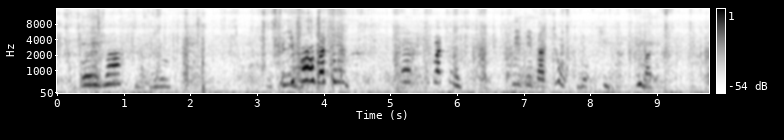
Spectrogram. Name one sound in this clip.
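Young boys talk and call out with animation outdoors.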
